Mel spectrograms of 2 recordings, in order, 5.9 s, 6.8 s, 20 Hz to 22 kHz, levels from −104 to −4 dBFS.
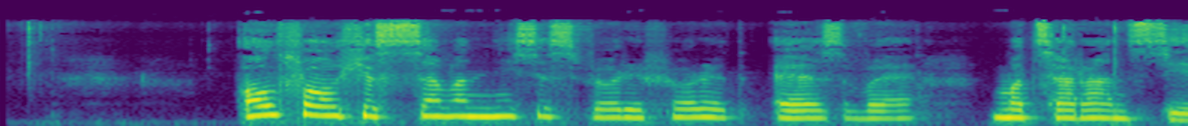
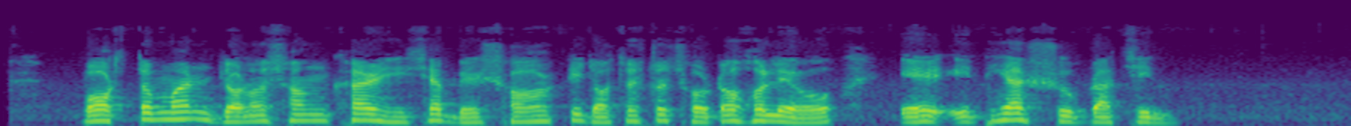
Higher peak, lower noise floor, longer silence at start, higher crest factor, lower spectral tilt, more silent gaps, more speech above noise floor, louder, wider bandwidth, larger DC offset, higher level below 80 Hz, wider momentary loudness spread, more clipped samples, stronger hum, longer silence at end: first, -2 dBFS vs -8 dBFS; about the same, -63 dBFS vs -66 dBFS; first, 1.2 s vs 0.4 s; about the same, 16 dB vs 18 dB; second, -4 dB/octave vs -8.5 dB/octave; neither; first, 46 dB vs 41 dB; first, -17 LUFS vs -26 LUFS; first, 12.5 kHz vs 6.4 kHz; neither; about the same, -58 dBFS vs -60 dBFS; first, 11 LU vs 6 LU; neither; neither; second, 0 s vs 0.9 s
